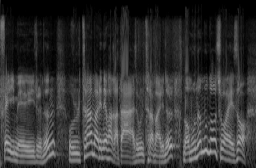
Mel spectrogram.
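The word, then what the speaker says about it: Vermeer: 그니까이 베르메르는 페메 메이 그 네덜란드식 발음으로 어 그 페이 메이르는 울트라마린의 화가다 울트라마린을 너무너무너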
